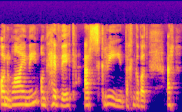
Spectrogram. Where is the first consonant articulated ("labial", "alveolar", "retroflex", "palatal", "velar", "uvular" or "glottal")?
alveolar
